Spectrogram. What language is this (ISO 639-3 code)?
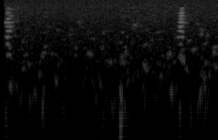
swa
